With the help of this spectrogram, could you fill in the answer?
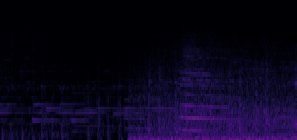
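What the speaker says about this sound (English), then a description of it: "The train went by." A train rolls past in the video game Trails to Azure, starting with a faint rhythmic clatter before a louder, steady roar of cars and rails takes over and holds to the end, heard alone without talk.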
